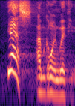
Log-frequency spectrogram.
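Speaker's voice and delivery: low, assured reply; matter-of-fact acted yes; affirmative answer. Shown as a demonstration. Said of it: "you expect a yes answer".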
